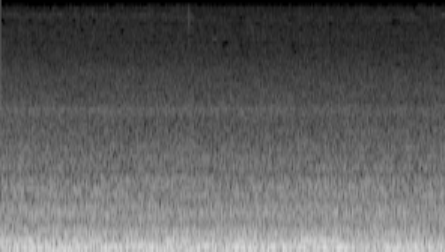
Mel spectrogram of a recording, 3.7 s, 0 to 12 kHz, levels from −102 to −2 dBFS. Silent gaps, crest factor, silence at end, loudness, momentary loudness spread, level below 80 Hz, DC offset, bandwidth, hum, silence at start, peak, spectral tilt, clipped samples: none; 12 dB; 0 s; -26 LUFS; 2 LU; -28 dBFS; under 0.1%; 5 kHz; none; 0 s; -12 dBFS; -10 dB/octave; under 0.1%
